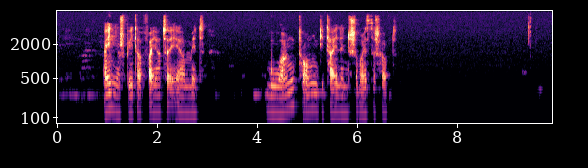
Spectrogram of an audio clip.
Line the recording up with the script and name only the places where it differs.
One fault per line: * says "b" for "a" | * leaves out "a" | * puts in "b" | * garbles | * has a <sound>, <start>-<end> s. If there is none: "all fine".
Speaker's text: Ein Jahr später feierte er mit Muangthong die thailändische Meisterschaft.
all fine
